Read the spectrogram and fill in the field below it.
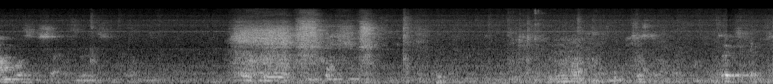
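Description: A man speaks calmly into a microphone in a large echoing room.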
